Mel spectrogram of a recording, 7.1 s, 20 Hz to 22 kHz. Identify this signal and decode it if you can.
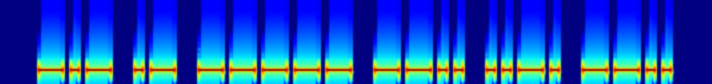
Morse code, heard as a keyed tone, about 16 wpm, 700 Hz. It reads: KA0ZFZ
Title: USA Call Signs - 6 Characters - Repeated 2x - 15wpm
